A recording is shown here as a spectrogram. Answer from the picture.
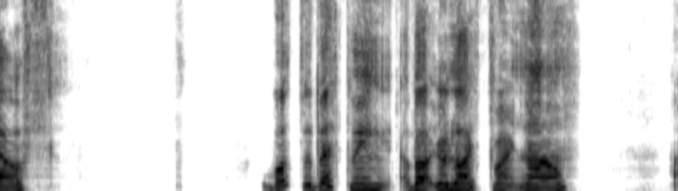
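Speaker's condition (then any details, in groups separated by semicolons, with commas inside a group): Cerebral palsy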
